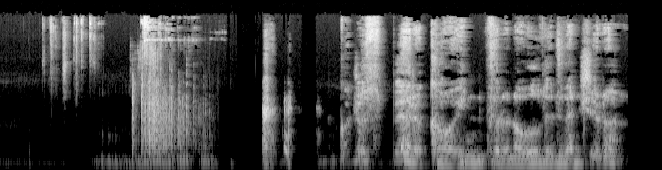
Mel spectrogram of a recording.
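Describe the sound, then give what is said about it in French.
A deep, rasping snore from a tavern patron rumbles, then short sharp noises and a murmur of voices fill a tavern, with ale being poured into a glass, the tavern sound effects playing in parallel. “Et là, je vous raconte qu'on est dans une taverne et qu'il y a quelqu'un qui ronfle à côté de vous, vous vous versez une petite bière.”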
